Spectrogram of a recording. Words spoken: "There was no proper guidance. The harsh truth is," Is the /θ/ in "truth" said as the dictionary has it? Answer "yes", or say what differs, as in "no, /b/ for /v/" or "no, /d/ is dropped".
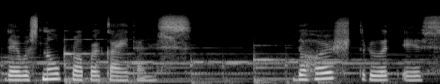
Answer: no, /t/ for /θ/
